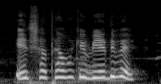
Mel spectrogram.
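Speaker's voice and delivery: usual speaking voice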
